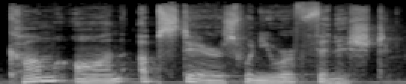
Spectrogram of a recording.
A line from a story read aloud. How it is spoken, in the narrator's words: she softly said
